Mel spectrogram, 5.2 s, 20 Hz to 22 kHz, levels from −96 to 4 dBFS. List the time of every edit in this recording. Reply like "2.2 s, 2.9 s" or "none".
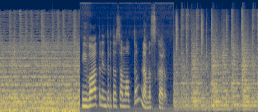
none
